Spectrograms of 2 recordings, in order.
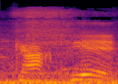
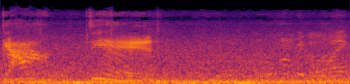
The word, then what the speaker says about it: Cartier: He goes, "Cartier, you have to say it right. It's a French brand. You have to say it correctly. It's not Cartier, it's Ga tier."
